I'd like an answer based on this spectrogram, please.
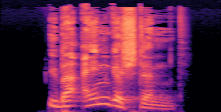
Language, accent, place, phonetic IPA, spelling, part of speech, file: German, Germany, Berlin, [yːbɐˈʔaɪ̯nɡəˌʃtɪmt], übereingestimmt, verb, De-übereingestimmt.ogg
- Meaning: past participle of übereinstimmen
